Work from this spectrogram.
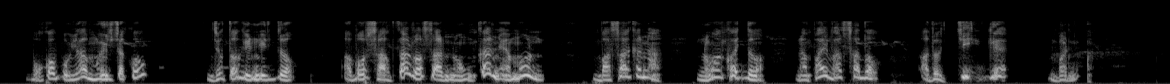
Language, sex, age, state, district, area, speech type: Santali, male, 60+, West Bengal, Purulia, rural, spontaneous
